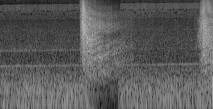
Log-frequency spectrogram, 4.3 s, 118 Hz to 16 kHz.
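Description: A missile launches from an MH-60 helicopter in a military video game: a sudden whooshing roar rises over the steady rotor drone and fades, and a second burst begins at the very end.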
